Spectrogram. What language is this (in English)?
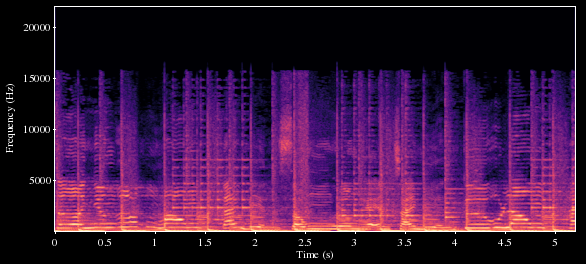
Vietnamese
